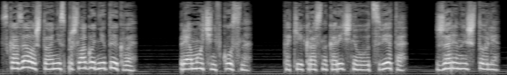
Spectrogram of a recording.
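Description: A woman's voice: on the high side, fairly even intonation, moderate pace, a little mellow, no room sound, studio quality, lightly acted. A woman voicing a frightened young female student who recalls a terrifying night in a fragile, breathless way. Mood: dreamy recollection.

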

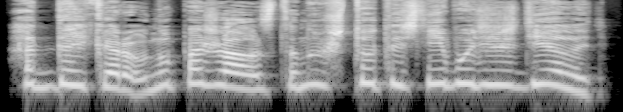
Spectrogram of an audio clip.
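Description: Man putting on a shrill wailing village woman. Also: fairly even intonation, fast, warm tone. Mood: tearful pleading. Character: young peasant woman, tearful and desperate.

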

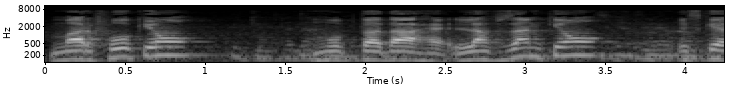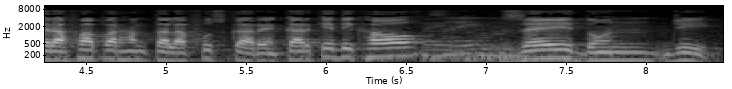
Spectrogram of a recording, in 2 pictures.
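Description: A man teaching a classroom grammar lesson who keeps asking his students short questions and praising their answers. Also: medium pitch. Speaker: religious school teacher. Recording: dull lo-fi lecture recording.

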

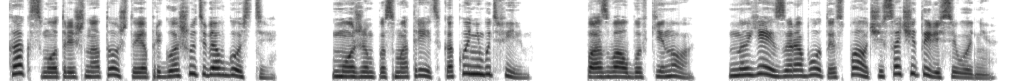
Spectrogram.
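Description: A woman's voice: mid-range voice, lively intonation, normal speed, no echo, clean studio sound, lightly acted. A woman reading as an earnest young man. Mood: earnest, warm. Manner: sincere, gently persuasive. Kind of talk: audiobook character reading.

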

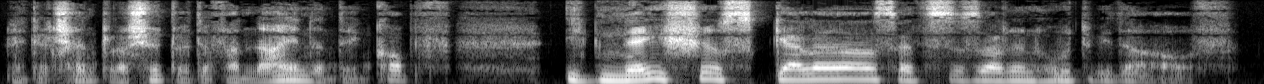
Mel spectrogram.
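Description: A man reading literary narration in a measured, descriptive way, with a gravelly, raspy voice. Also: mid-range voice, lively intonation, dry recording, studio quality.

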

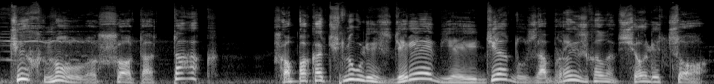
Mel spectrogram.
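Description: A man reading a folk tale aloud with theatrical, lively intonation. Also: medium pitch, slow, slightly rough, soft background music. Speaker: narrator. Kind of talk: expressive storytelling reading.

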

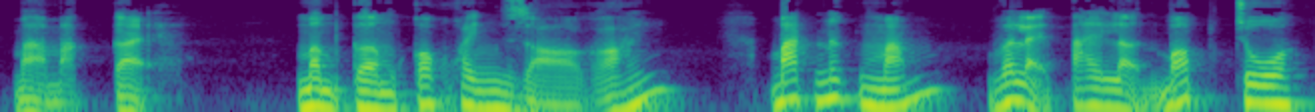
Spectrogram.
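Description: A man narrating a horror story in an expressive, dramatic way. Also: lowish voice.

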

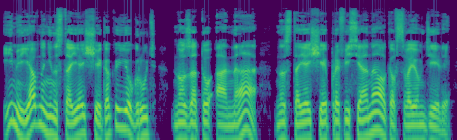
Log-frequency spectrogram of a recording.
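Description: A man's voice: lowish voice, lively intonation, a little slow, a little mellow, dry recording, studio quality. Male reader as a scheming domineering old father. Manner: blunt, mocking, cunning. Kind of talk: audiobook reading.

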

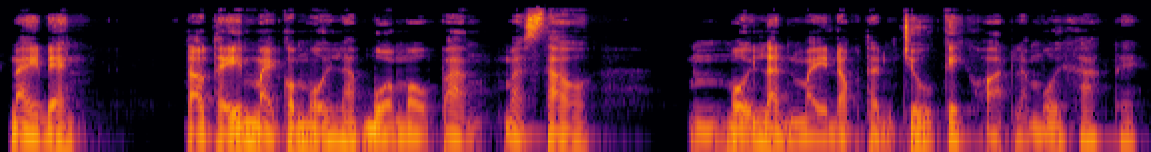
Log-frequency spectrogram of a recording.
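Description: A man voicing a brash, talkative young man who complains loudly and fast, in a spoken ghost story. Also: sits low, expressive. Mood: arguing.

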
